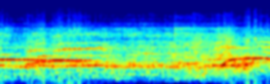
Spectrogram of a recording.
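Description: Audience cheering and shouting, with long high-pitched held shouts rising over the crowd near the start and again about three seconds in.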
